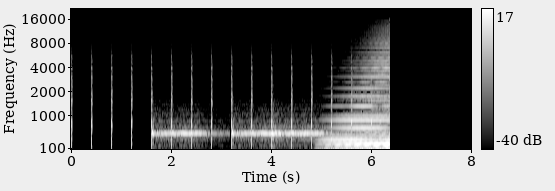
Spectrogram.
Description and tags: A fun "whooshy" intro from a project never finished. Clocked around 150 BPM. Old project, not sure what that chord is and the end of the intro :)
